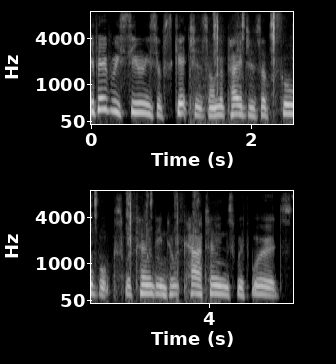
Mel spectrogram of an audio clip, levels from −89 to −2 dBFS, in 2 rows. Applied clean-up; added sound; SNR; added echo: neural mask model RNNoise.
